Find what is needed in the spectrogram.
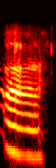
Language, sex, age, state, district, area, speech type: Kashmiri, male, 18-30, Jammu and Kashmir, Kupwara, urban, conversation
